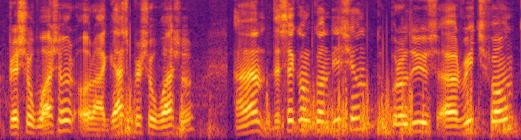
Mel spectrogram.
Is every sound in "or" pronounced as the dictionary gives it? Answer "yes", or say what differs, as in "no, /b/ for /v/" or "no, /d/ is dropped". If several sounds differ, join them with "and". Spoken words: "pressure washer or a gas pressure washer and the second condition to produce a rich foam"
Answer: yes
